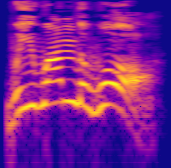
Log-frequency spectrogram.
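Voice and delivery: high, loud victory cry; ringing royal shout; triumphant proclamation. A narrator's reading. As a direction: proclaim it to the whole hall. King proclaiming victory to lords.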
